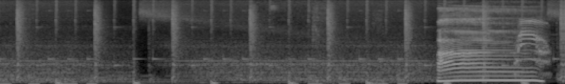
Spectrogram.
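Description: An orange cat meows in the game Schrodinger's Cat Burglar, a single loud, drawn-out cry with a rising then falling pitch near the end, following a stretch of quiet clicks and low ambient hum.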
